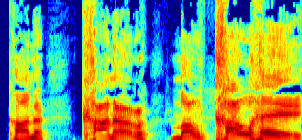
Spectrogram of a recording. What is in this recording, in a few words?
bad Irish accent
